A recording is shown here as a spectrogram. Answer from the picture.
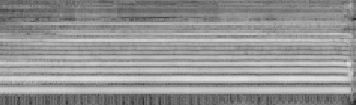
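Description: A muezzin's voice singing the adhan, the Islamic call to prayer, holding one long steady note after a wavering, ornamented run.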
